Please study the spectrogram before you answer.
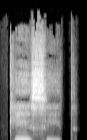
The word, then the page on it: fabriquer: France; [fa.bʁi.ke]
